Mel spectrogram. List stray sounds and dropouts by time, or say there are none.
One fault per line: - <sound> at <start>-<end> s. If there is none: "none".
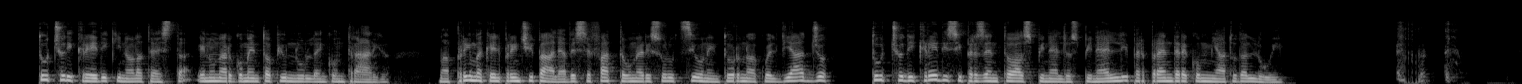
- cough at 14.0-14.7 s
